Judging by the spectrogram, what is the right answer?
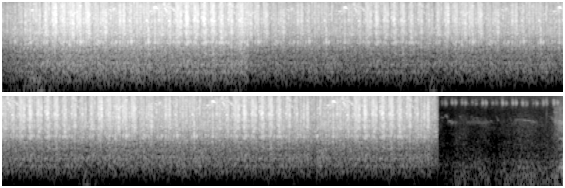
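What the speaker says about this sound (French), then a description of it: "Et on les coupe à la machine." A machine cuts lavender stems in a field with a fast, steady mechanical clatter and chatter, loud and continuous for about ten seconds before stopping abruptly.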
